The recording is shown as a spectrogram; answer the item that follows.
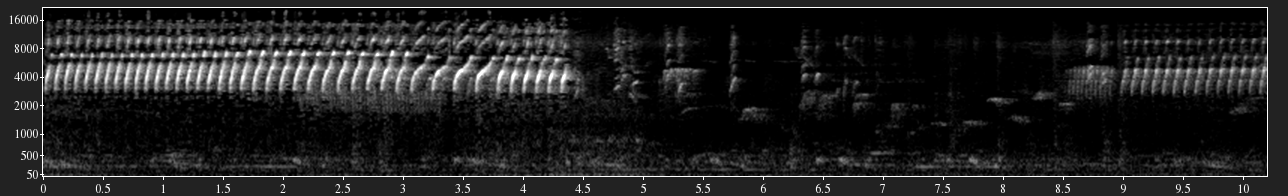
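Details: Master song of a canary for training other canaries, a fast, dense rolling trill of high notes for four seconds, then scattered soft chirps and quiet, before the trill resumes.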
